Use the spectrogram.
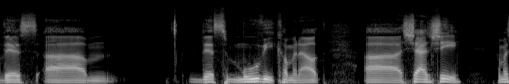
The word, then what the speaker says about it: Shang-Chi: Now that's why I'm so happy that Marvel is doing this this movie coming out, Shang-Chi. Am I saying it right? Shang-Chi, yeah.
